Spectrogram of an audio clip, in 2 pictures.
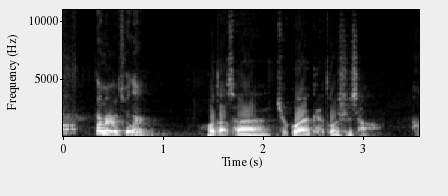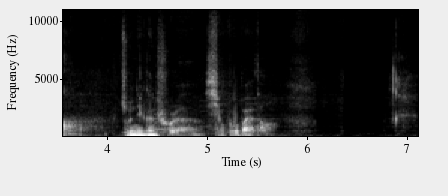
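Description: A man speaks calmly, close by.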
